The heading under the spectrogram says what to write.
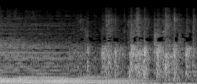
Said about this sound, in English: The problem with applauding before I start is you don't know what I'm going to say, so you assume that it's going to be good.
